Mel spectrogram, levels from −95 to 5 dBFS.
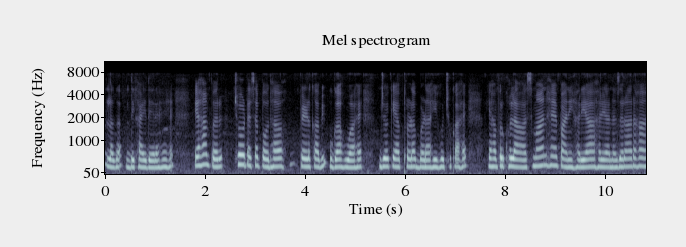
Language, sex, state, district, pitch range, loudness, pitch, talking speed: Hindi, female, Bihar, Darbhanga, 220-240 Hz, -23 LUFS, 230 Hz, 205 wpm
